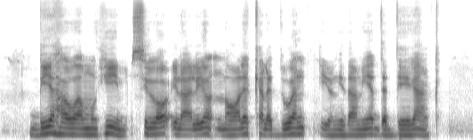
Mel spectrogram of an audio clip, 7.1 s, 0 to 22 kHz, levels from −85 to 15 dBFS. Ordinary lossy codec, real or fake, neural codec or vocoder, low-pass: none; fake; codec, 44.1 kHz, 3.4 kbps, Pupu-Codec; none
